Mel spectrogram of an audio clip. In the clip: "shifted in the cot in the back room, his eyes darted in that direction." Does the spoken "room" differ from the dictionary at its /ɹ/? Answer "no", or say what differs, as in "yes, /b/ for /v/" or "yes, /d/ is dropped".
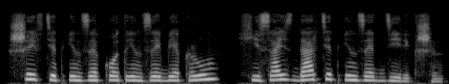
no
